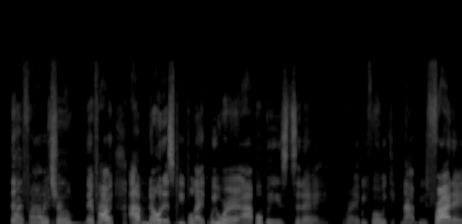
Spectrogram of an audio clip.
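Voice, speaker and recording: In a Bronx accent, a woman talks at a fairly quick pace with a fairly high pitch and lively intonation. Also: dry, close sound with no echo. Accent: New York, Bronx. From New York, the Bronx. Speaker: engineer. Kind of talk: casual chat.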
